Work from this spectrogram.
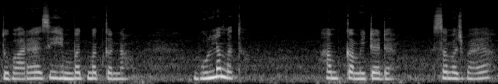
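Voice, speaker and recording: A woman's voice: high-pitched, little pitch movement, moderate pace, dark tone, a little hiss or hum, close to an everyday voice. A woman voicing a possessive, clingy young man who demands and pleads with his lover. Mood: demanding. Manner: demanding, then wheedling and pleading.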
